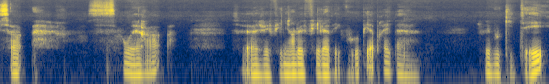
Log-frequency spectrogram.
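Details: Woman whose vocal cords were damaged by a serious health problem; she reports a deeper voice than before, at times little voice, inability to speak loudly, and a frog in her throat. Dysphonia.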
